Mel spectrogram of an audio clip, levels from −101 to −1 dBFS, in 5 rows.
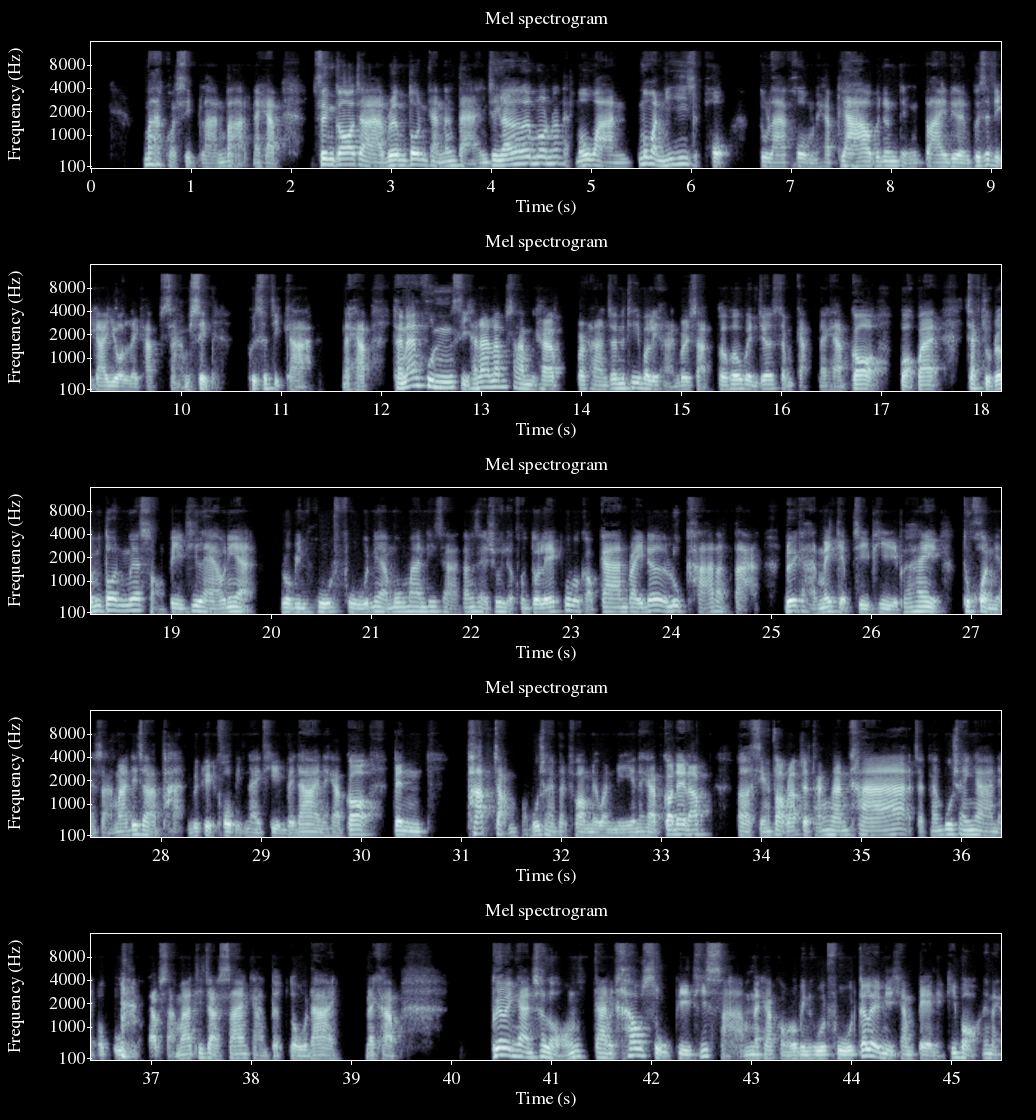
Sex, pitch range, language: male, 105-140 Hz, Thai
